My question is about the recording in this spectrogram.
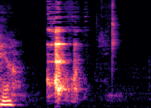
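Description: A glazed ceramic plant pot set down with one sharp, briefly ringing clink about a second in, then a lighter tap.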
